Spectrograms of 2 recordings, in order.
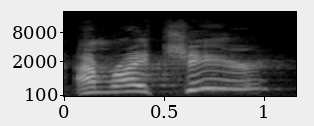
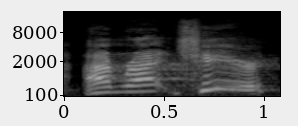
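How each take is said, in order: First: Put-on slow, high Virginia drawl of a small boy; Virginia boy accent. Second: Put-on Virginia accent. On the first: Uncle as a little boy in Virginia, a light Virginia accent. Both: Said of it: "That's how they talk in Virginia".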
